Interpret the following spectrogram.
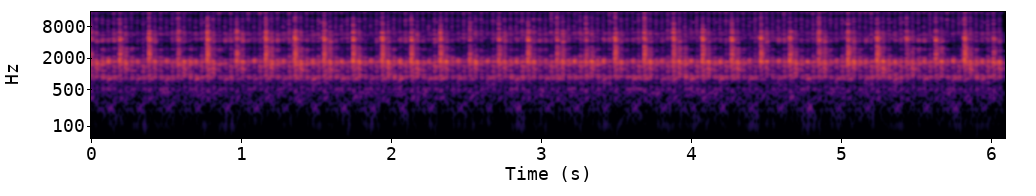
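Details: Mercedes W124 with the OM602 2.5 diesel knocking when cold: sharp, regular metallic knocks about two and a half per second over the idle. Cause unknown.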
